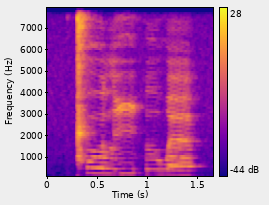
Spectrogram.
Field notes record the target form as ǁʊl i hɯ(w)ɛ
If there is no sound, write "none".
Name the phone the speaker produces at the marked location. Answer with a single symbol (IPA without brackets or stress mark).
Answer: w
